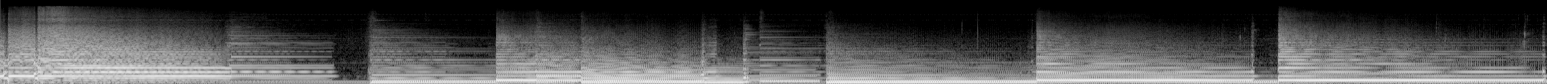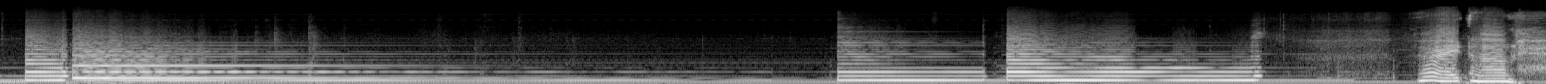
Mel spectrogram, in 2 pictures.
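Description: Electric guitar played with a metal slide, sustained notes and chords changing every few seconds, with a quieter stretch past the middle where a held note rings down before the playing picks up again.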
